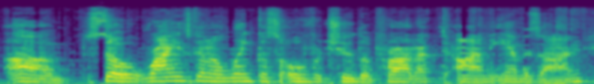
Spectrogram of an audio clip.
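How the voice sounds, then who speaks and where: A woman's voice: low-pitched, normal speed. A woman with a Southern New England accent, chatting casually as she hosts a live coloring demo. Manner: chatty, upbeat, restarts often. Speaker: artist and livestream host.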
